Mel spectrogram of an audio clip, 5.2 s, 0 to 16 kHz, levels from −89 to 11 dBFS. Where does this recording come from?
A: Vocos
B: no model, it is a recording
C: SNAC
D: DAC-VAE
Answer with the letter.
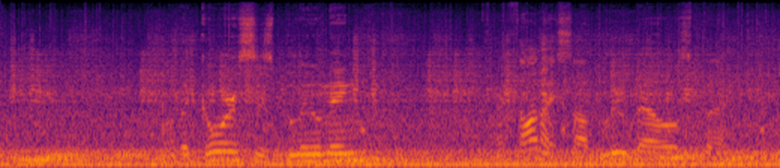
B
